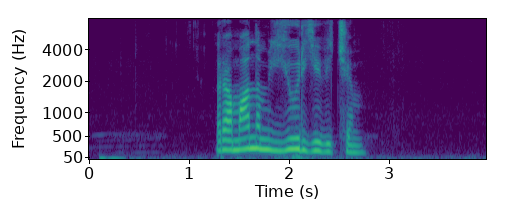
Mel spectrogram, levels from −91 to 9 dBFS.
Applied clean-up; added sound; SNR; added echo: none; none; none; none.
